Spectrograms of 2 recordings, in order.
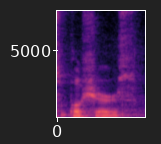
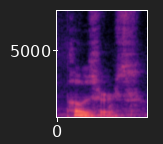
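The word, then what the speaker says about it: poseurs: I thought it was pocheurs, but then I found out it's really posers, and that sort of helps one understand the meaning when it's pronounced correctly, posers.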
